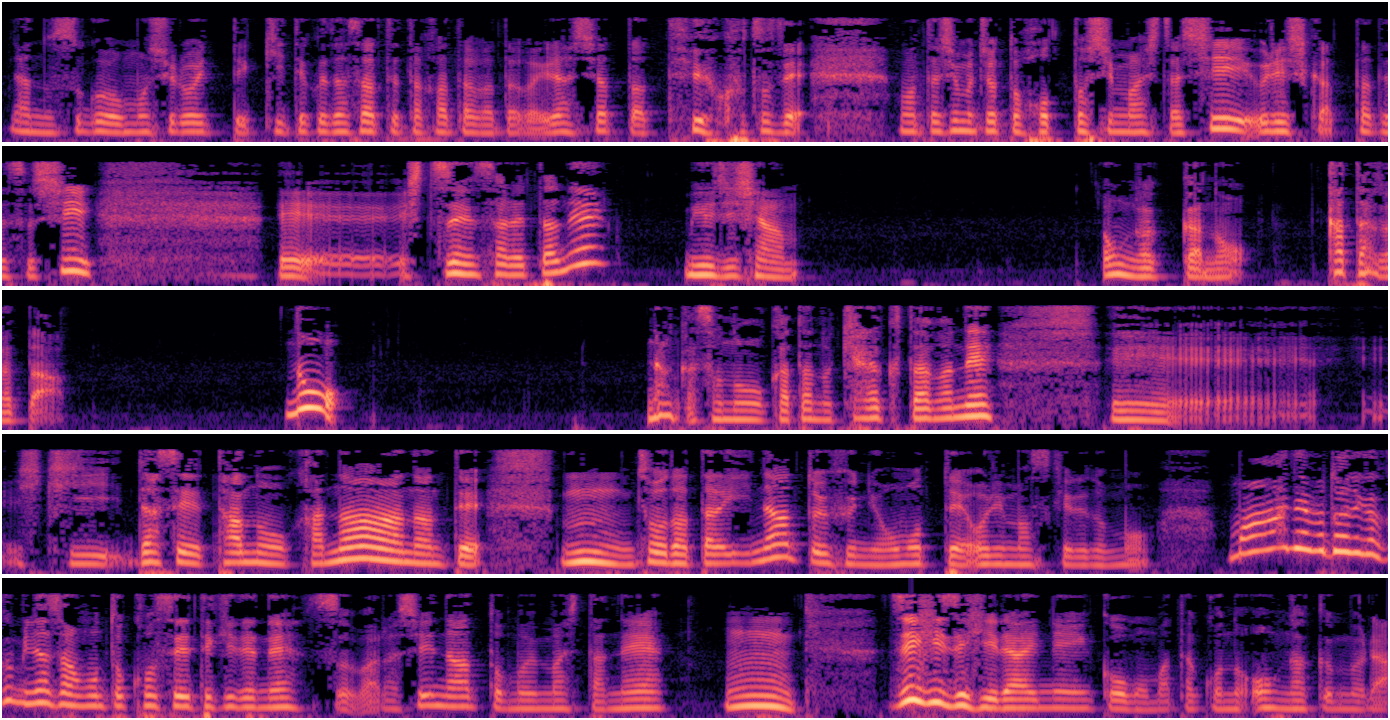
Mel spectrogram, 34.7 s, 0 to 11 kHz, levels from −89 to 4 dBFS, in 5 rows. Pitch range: 160-210 Hz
